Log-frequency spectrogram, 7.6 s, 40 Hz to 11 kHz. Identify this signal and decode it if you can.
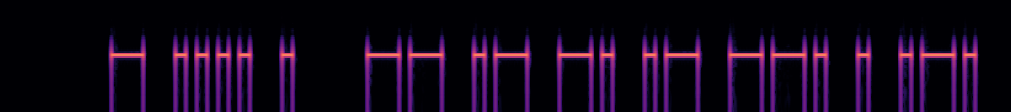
Morse code, heard as a keyed tone, about 15 wpm, 700 Hz. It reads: THE MANAGER
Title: Additional Easy Phrases 15wpm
